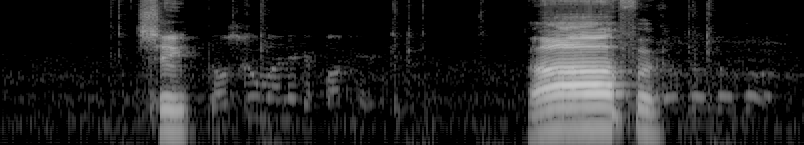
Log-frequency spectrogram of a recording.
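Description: A young man shouts out loudly.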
